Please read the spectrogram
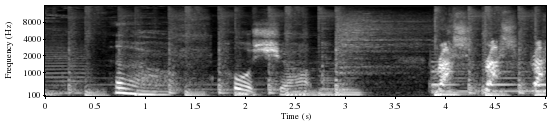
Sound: sighs

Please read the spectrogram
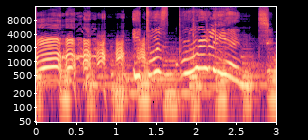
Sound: laughing

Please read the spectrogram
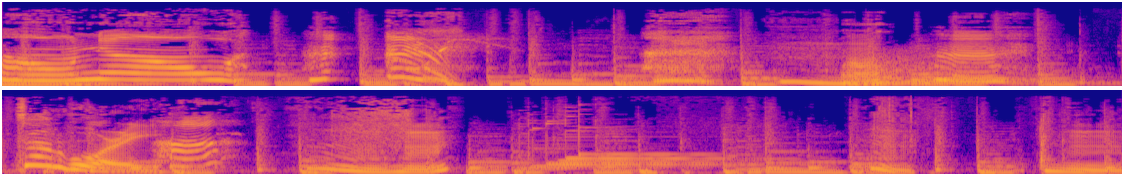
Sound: groans

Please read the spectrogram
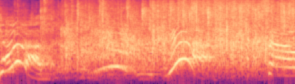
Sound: audience clapping

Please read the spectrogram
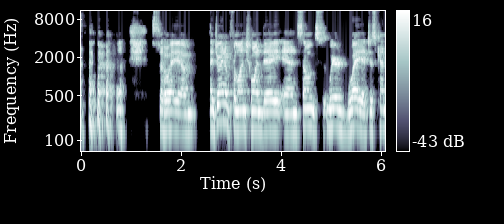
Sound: laughs

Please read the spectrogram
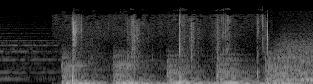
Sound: footsteps

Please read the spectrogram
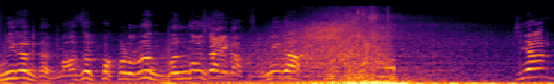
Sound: door closes

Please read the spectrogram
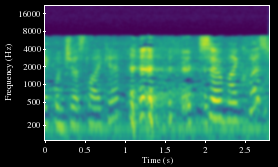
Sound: laughs

